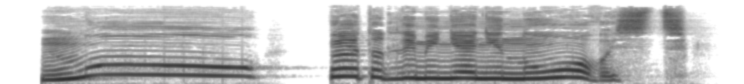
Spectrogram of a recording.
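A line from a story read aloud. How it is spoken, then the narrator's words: Disappointed drawl. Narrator (Russian): разочарованно протянула Скарлетт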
